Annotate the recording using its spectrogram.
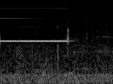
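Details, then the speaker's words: Zoll defibrillator charging at 200 joules after pressing the charge button: a long steady high-pitched beep that stops abruptly when charged, shock button turns red; hospital device tutorial demonstration. "the next thing you want to do is hit the charge button um when you hit that you'll hear a long beep you'll see the device charge up"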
